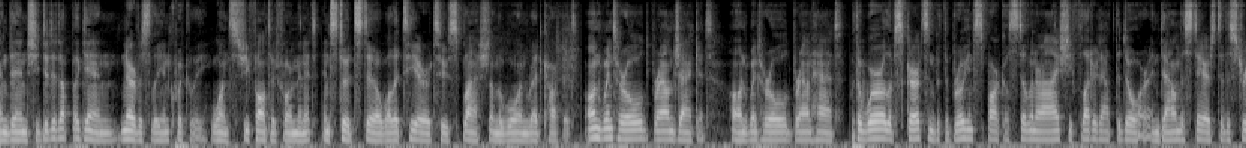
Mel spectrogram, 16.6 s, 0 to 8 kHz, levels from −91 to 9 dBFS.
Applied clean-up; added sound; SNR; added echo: none; none; none; none.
